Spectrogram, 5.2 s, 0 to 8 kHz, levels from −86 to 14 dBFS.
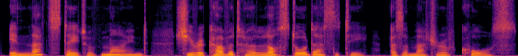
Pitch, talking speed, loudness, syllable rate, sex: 170 Hz, 175 wpm, -18 LUFS, 5.3 syllables/s, female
